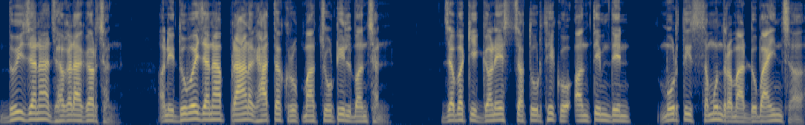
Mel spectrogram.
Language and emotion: Nepali, neutral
